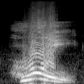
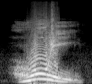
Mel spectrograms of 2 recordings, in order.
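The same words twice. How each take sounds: The two takes are said the same way.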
